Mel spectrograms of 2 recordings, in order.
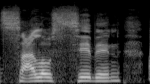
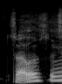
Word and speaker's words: psilocybin: And I'm not talking about psilocybin. I'm talking about the shroom supplementation. – Who's Regis Philbin? – What? – What'd you just say? – Silo, is it? Did I say it right? Psilocybin? – Sounded like you said Regis Philbin.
